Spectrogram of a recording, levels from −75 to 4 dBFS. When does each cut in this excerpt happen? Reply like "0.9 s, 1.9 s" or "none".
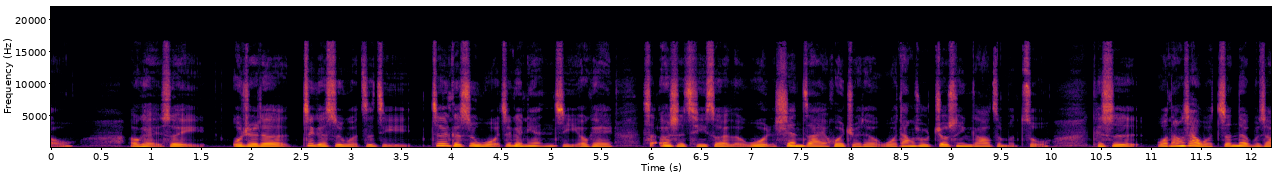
2.5 s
